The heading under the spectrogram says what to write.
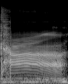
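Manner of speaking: heavy Boston accent on "ka", open ah, no r. Showing a grandmother's heavy accent with one word, boston accent on 'ka'. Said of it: "I can say a few words in a Boston accent".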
